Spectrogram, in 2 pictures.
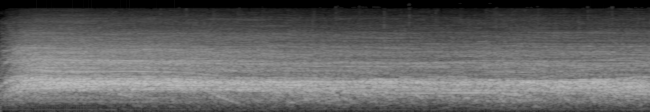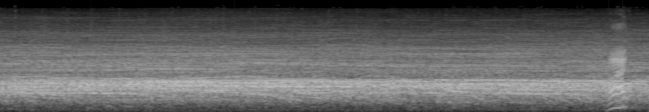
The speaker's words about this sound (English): Now give the Lord holler. Wait a minute. I'm going to show y'all how to holler. But we got to learn how to holler. All the women holler.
